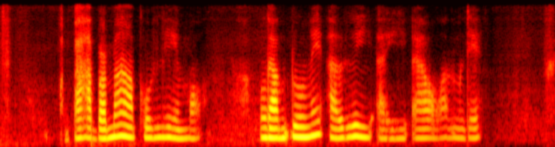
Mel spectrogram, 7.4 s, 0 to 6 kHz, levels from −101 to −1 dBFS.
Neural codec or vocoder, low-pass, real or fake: codec, 16 kHz in and 24 kHz out, 0.6 kbps, FocalCodec, streaming, 2048 codes; 5.4 kHz; fake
